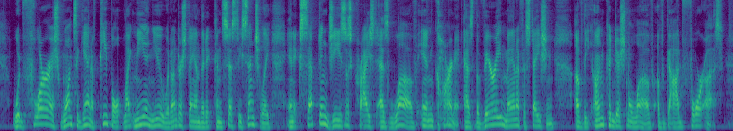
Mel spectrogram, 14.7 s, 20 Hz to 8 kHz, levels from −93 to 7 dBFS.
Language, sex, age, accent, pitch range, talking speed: English, male, 60-79, American, 115-145 Hz, 145 wpm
